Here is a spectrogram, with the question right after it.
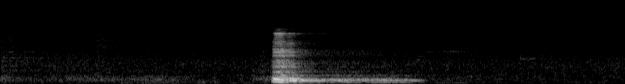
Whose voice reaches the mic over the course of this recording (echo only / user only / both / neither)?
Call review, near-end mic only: user only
